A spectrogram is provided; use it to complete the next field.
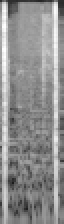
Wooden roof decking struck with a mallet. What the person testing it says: listen right here you can hear that it's hollow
